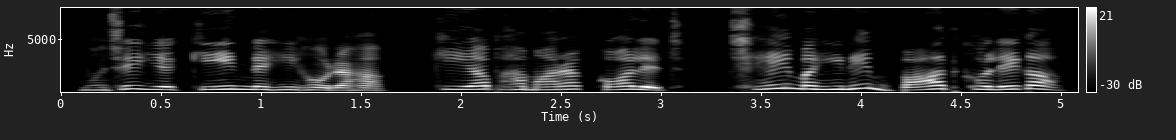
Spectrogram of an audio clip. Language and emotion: Hindi, surprised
